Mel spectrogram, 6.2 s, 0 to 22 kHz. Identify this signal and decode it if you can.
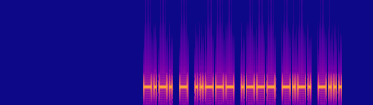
Morse code, heard as a keyed tone, about 27 wpm, 700 Hz. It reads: CT2JCB
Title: DXCC-100 Call Signs - 6 Characters - Repeated 2x - 28wpm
